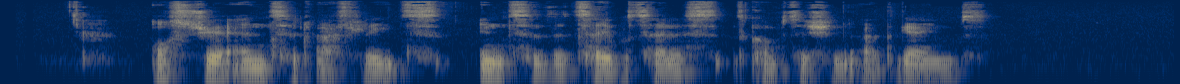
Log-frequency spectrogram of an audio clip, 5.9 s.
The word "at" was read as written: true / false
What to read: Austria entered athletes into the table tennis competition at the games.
true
